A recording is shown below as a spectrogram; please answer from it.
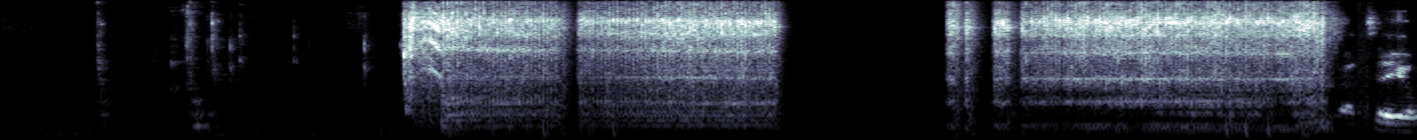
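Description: A Craftsman cordless impact driver runs flat out at top speed in two bursts of about two seconds each, a loud, close, rapid buzzing hammer, with faint clicks and handling noise in between.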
